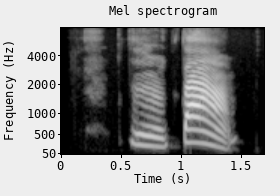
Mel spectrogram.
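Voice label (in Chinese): "zi3dan4", Mandarin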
